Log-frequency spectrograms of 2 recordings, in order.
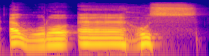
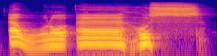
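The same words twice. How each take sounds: Both takes have the same delivery.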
